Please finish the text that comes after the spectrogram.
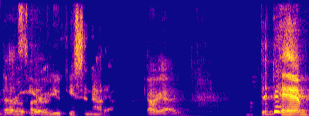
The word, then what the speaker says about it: Hiroyuki Sanada: Oh, well, speaking of that, I could never pronounce his name correctly. The guy who plays Scorpion. Yeah. Hiroki Sanada. Hiroki Sanada, right? That's Hiroyuki Sanada.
